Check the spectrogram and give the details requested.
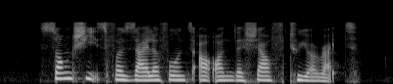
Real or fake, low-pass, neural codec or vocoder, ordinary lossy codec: real; 7.2 kHz; none; none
